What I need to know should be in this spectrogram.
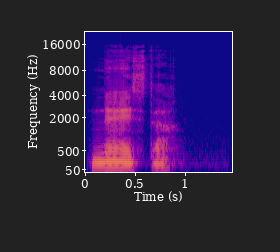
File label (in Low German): "Näijster", Platt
